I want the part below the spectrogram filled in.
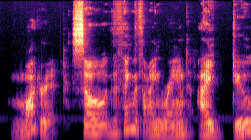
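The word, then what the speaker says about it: Ayn Rand: Next is Ein Rand. Not Anne Rand. This is probably one of the few names I actually like think I know how to pronounce correctly. A lot of people incorrectly pronounce it.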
